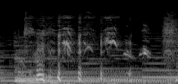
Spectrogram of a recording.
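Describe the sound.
Several quick, high chirps, like small birds, flit over a steady, low humming voice or tone, bright, repeating irregularly across the short stretch.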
